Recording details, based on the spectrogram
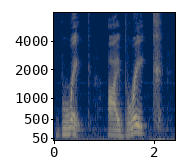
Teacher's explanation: break ends with an unvoiced k sound there's no voicing on that k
